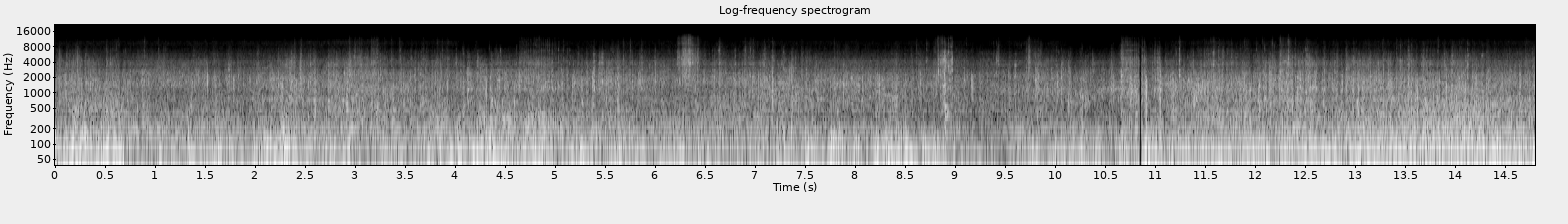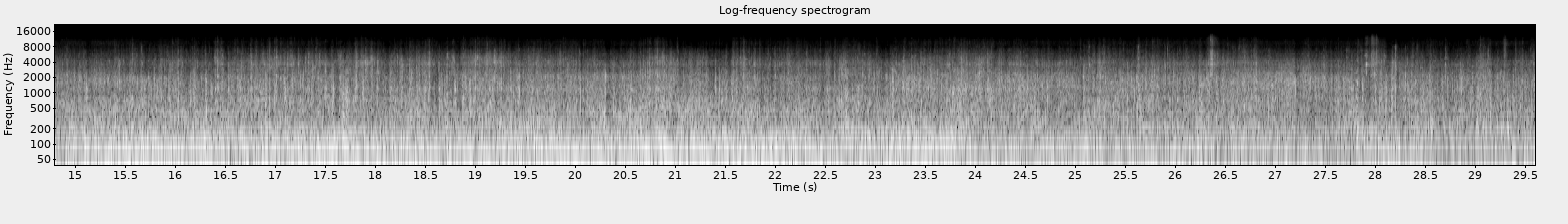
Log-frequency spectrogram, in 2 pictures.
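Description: Mountain bike descending a dry, stony dirt singletrack, heard through a GoPro's microphone: a steady rumble and rattle of tyres on dirt and loose stones, with a few sharp clicks. It grows louder past the middle as the bike goes faster.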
